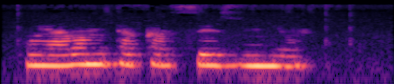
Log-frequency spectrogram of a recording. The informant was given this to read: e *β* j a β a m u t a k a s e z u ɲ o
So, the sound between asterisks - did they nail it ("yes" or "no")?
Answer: no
